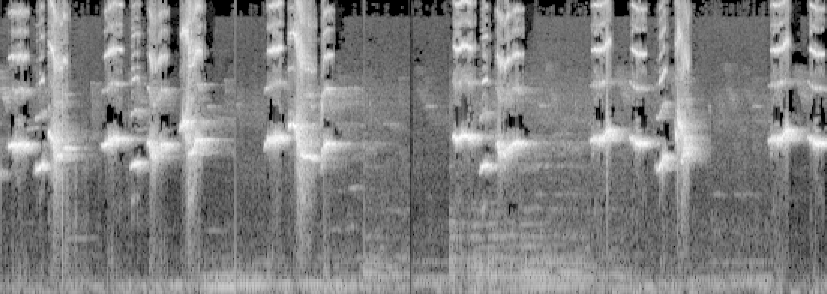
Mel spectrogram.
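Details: Training recording of a caged orange-headed thrush: repeated whistled phrases of rising and falling notes, each roughly a second long, over a faint low hum.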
